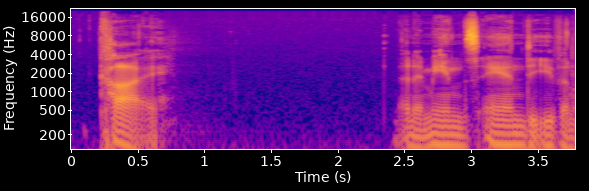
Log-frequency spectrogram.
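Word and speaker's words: καί: actually matches our word this is pronounced i as an isle again we have an acute accent with a single syllable word so let's pronounce this word kai and it means and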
